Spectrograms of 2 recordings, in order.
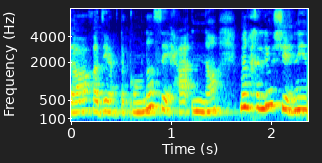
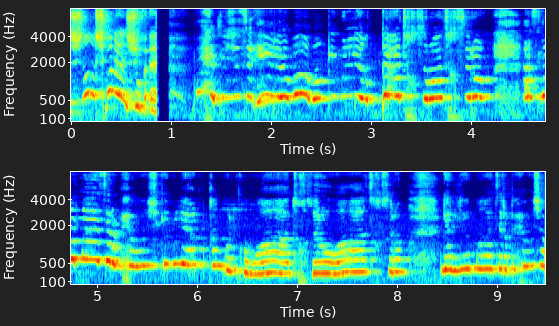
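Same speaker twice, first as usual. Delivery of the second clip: high whiny tearful telling; sobbing complaint; 10 semitones higher than usual. Acted. Crying child telling dad what the Algerian said. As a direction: whimper it to dad.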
